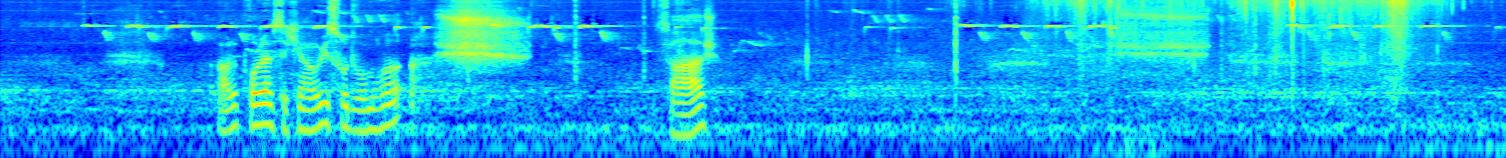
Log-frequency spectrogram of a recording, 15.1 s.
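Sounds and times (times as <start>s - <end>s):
songbird calling high notes: 0.8s - 7.7s, 9.6s - 12.2s, 12.8s - 14.6s
rustling in dry brush: 10.2s - 14.7s.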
